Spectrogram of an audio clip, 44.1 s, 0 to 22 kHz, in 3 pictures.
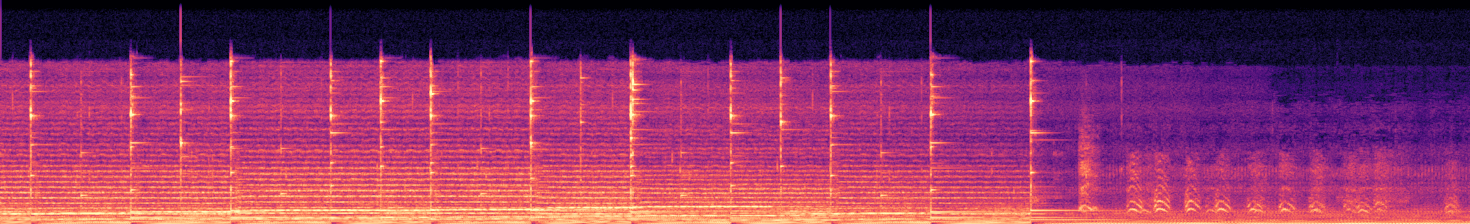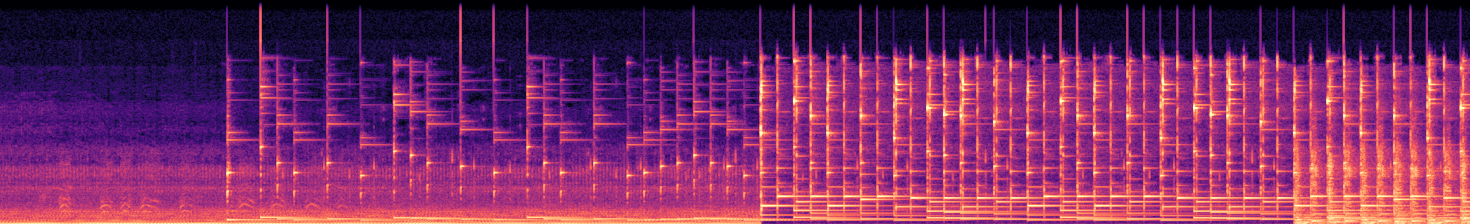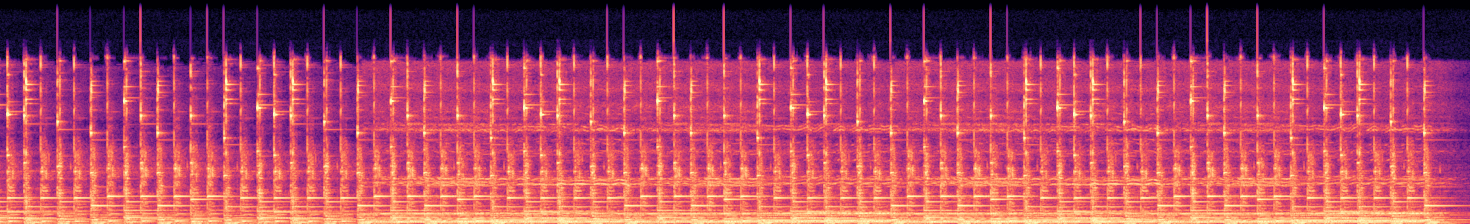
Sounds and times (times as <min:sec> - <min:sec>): Music: 0:00.0 - 0:13.8, 0:17.0 - 0:44.1.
